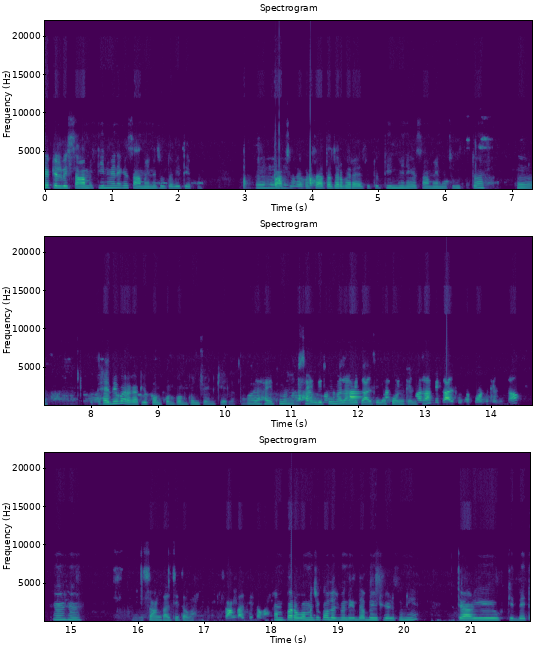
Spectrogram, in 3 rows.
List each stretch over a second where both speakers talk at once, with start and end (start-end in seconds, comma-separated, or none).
10.3-12.2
